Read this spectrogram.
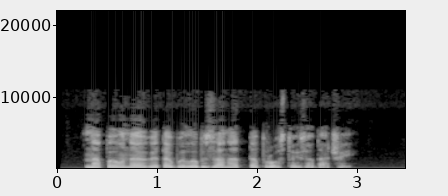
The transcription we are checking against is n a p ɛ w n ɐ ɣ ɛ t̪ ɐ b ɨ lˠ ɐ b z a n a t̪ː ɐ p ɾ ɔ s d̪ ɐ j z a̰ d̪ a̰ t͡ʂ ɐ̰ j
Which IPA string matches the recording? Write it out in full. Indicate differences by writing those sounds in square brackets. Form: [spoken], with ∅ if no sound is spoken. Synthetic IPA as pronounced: n a p ɛ w n ɐ ɣ ɛ t̪ ɐ b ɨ lˠ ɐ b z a n a t̪ː ɐ p ɾ ɔ s [t̪] ɐ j z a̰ d̪ a̰ t͡ʂ ɐ̰ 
